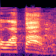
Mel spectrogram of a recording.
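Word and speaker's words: water: ওয়াটার না, এটা ওয়াটার। ওয়াটার। জি স্যার। জিব্বার আগে সামনের দুই দাঁতের সাথে লাগবে।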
